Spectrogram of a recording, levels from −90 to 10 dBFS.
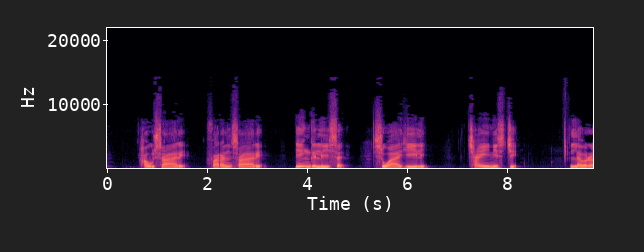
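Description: No technical faults can be heard anywhere in the recording.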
